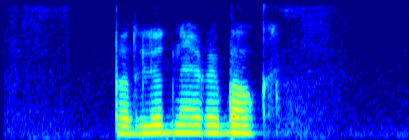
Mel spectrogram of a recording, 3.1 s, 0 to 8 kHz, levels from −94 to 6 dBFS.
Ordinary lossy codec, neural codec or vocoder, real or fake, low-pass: Opus, 24 kbps; codec, 24 kHz, 0.9 kbps, WavTokenizer, medium speech release version 2; fake; 7.2 kHz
